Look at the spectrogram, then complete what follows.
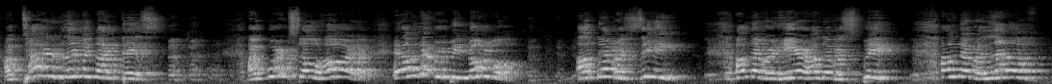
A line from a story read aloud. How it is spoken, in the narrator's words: yelled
